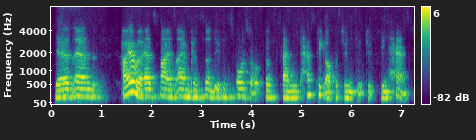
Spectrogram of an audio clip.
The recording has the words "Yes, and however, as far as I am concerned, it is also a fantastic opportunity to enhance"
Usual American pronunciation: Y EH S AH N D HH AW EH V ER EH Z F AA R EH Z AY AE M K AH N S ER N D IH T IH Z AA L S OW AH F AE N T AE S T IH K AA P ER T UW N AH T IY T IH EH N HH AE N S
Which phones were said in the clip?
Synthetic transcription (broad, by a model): Y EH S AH N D HH AW EH V ER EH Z F AA R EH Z AY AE M K AH N S ER N D IH T IH Z AA L S OW AH F AE N T AE S T IH K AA P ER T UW N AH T IY T IH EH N HH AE N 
